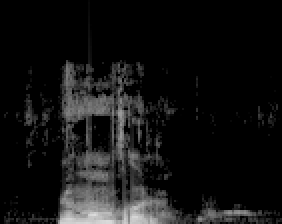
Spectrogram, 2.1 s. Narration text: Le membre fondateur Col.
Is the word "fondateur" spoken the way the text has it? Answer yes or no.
no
